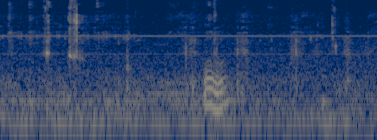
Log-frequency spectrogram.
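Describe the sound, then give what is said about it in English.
A crisp crunch of biting into a pickle: a few sharp crackling snaps, then a short pause and a brief murmured voice over soft chewing. “I think the only best way to demonstrate this, you know, is to listen up carefully. You mean the luxury of them? Of the crunch.”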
